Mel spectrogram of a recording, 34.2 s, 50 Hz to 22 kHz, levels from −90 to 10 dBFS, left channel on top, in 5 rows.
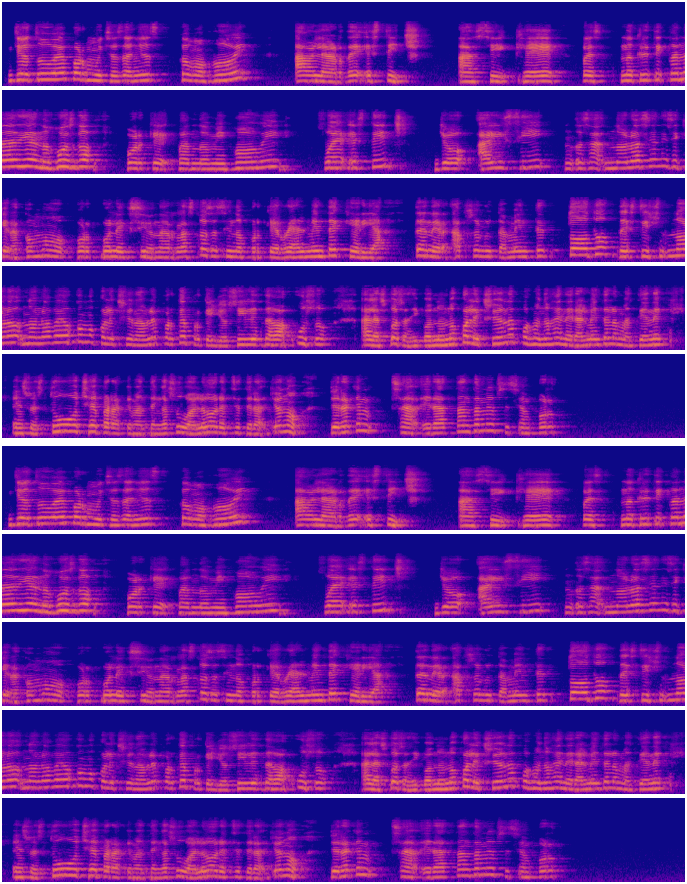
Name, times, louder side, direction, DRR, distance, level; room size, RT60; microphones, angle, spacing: voice 1, 0.1-2.4 2.9-4.2 4.6-5.5 5.8-7.8 8.1-9.7 10.1-10.9 11.2-17.5 17.8-30.3 30.6-33.0, left 2 dB, 20° left, 6 dB, 1.0 m, -27 dB
17.0 x 11.0 x 3.0 m, 0.35 s
head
